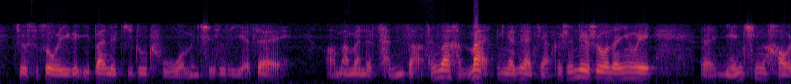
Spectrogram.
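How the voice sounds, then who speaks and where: Over noticeable background noise, a man talks at a fairly quick pace. His pitch is fairly high and his intonation lively. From Shanghai, China. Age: 70s. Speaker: pastor. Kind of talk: interview testimony. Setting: remote call link.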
